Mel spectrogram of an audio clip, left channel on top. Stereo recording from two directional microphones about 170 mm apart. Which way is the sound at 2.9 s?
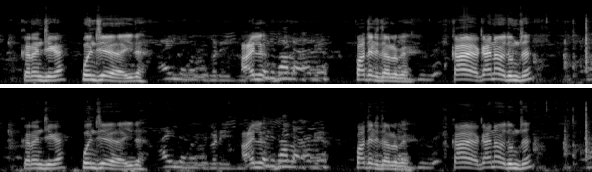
20° left (ahead or behind).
